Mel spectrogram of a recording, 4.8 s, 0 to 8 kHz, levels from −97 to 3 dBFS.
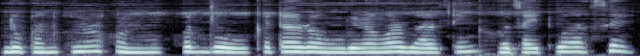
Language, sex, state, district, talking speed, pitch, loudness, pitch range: Assamese, female, Assam, Sonitpur, 110 wpm, 235 Hz, -15 LUFS, 220-250 Hz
